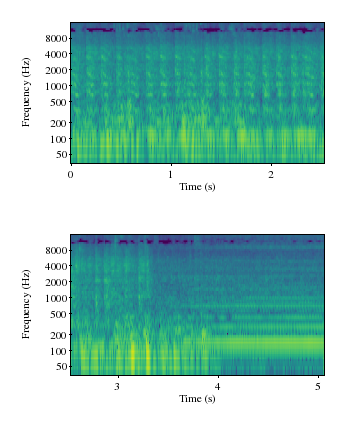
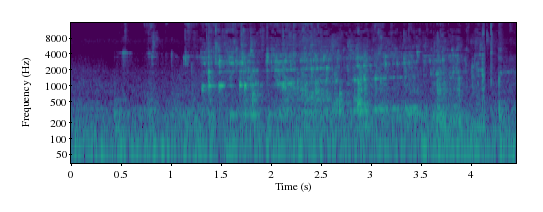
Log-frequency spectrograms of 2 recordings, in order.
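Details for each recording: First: Elva Courier Mark III race car barn find, first start with fresh fuel and plugs reinstalled: several seconds of rhythmic cranking, then catches and settles into a steady, even idle; tachometer not working. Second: Elva Courier Mark III barn-find race car, engine off: irregular trickling and dripping as water poured in drains out through a removed radiator bottom plug; another fitting plug also likely missing.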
